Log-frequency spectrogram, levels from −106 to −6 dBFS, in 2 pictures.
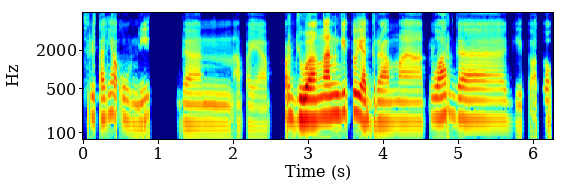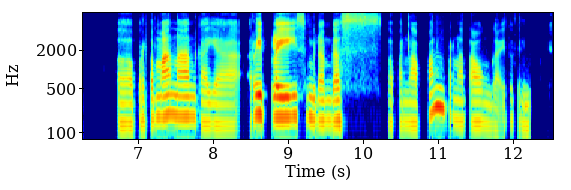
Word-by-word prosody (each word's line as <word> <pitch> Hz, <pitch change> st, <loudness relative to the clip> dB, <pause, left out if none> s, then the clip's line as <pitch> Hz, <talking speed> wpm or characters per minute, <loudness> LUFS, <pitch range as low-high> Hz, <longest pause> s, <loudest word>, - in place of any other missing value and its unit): ceritanya 190 Hz, +1 st, -4 dB
unik 160 Hz, +1 st, -9 dB, 0.4 s
dan 140 Hz, -1 st, -8 dB, 0.5 s
apa 140 Hz, -, -17 dB
ya, 130 Hz, -1 st, -12 dB, 0.3 s
perjuangan 175 Hz, +1 st, +8 dB
gitu 215 Hz, 0 st, +3 dB
ya 175 Hz, -5 st, +7 dB
drama 155 Hz, -1 st, -4 dB
keluarga 180 Hz, -1 st, +1 dB, 0.6 s
gitu 135 Hz, -2 st, -17 dB
atau, 165 Hz, -, -10 dB, 0.5 s
eee, 145 Hz, 0 st, -13 dB
pertemanan 185 Hz, +3 st, -6 dB
kayak 145 Hz, -4 st, -15 dB, 0.2 s
Replay 185 Hz, -2 st, 0 dB
1988, 160 Hz, -, -11 dB
pernah 165 Hz, -6 st, -18 dB
tahu 150 Hz, -1 st, -13 dB
enggak? 130 Hz, -2 st, -22 dB
Itu -, -, -26 dB
film 135 Hz, -3 st, -21 dB
Korea -, -, -45 dB
165 Hz, 110 wpm, -23 LUFS, 150-185 Hz, 0.6 s, perjuangan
